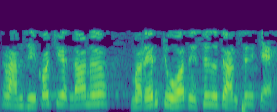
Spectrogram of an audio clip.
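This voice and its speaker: A Buddhist monk, giving a sermon to lay followers and telling stories of them in a lively way. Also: male voice, very high voice, a little fast, husky. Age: 40s. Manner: storytelling, acts out the people he tells of. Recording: phone-like, hall reverb.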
